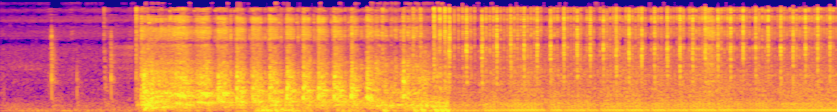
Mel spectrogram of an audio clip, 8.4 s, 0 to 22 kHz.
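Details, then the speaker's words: Ford 8N tractor after flood submersion, plugs cleaned, points and contacts cleaned, oil likely contaminated: cranks and catches, then uneven lumpy idle with sharp puffing tick at each firing; runs rough with an exhaust leak. "all right she sounds a little rough she's got an exhaust leak but she does run"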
